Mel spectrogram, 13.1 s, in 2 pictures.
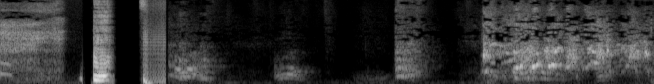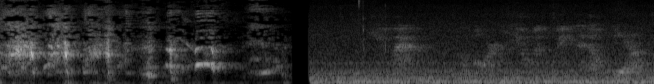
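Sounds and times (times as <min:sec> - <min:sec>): loud human laughter: 0:04.8 - 0:09.5.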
